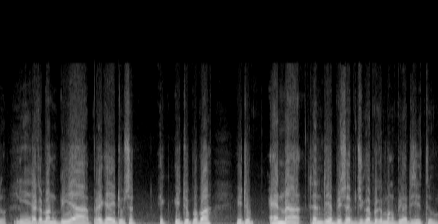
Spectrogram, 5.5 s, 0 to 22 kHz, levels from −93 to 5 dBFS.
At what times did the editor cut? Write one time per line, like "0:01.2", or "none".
none

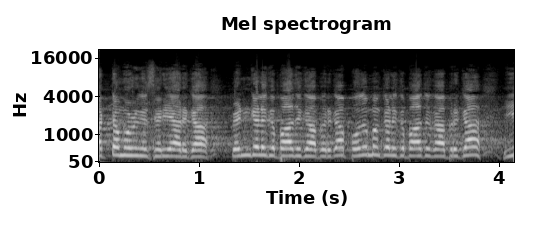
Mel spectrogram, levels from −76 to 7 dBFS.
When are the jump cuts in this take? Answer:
none

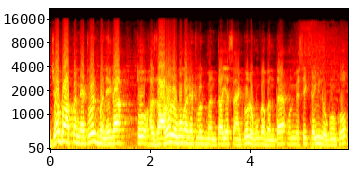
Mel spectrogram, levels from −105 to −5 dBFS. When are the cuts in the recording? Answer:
none

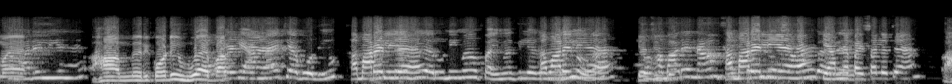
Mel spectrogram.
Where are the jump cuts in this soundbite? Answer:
none

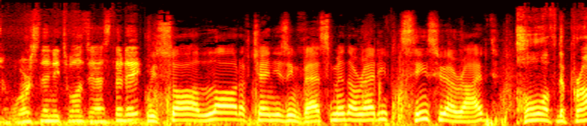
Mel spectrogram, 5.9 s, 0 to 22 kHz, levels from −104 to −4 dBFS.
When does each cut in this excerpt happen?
0:01.4
0:05.1

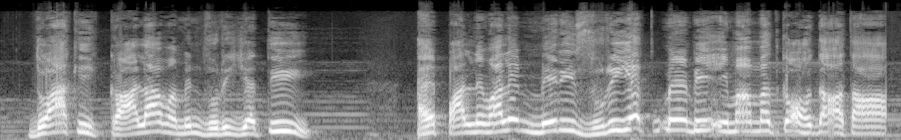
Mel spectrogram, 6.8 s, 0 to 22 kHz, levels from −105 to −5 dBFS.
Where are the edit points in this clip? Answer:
none

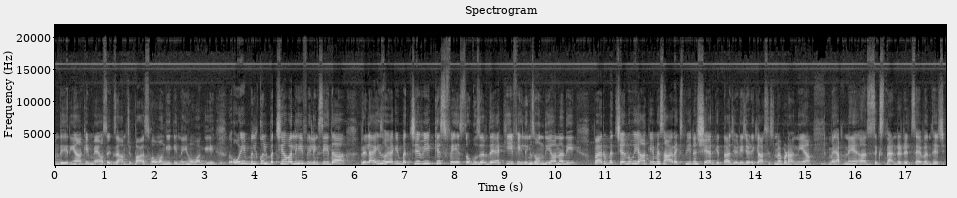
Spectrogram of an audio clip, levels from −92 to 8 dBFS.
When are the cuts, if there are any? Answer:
none

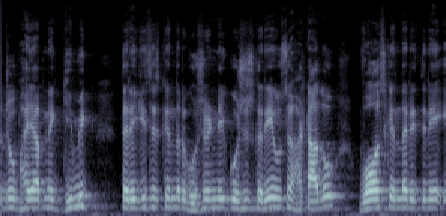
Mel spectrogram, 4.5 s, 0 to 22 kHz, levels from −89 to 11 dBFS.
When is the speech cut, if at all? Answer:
none

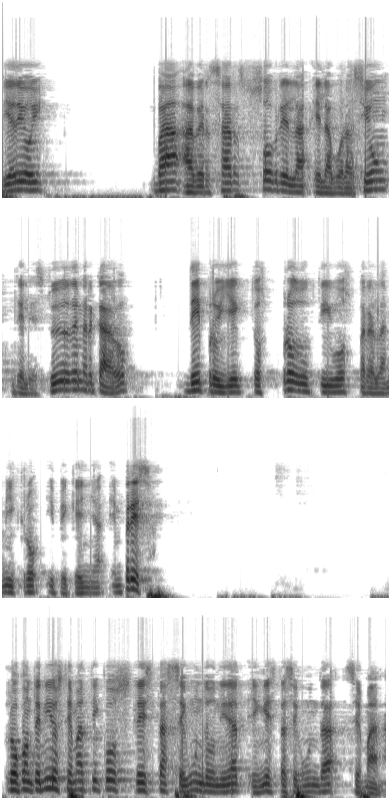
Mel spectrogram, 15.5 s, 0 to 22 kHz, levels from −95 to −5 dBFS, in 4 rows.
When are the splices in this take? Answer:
none

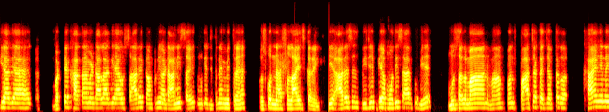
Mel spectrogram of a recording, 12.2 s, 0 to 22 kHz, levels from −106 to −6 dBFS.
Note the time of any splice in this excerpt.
0:06.6

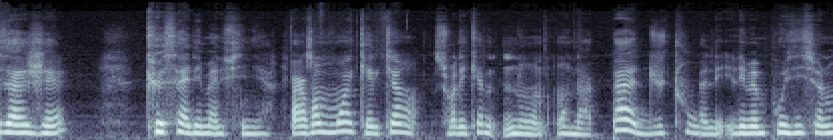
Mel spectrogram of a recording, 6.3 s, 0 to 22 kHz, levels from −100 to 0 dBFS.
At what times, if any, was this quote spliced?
0:02.0

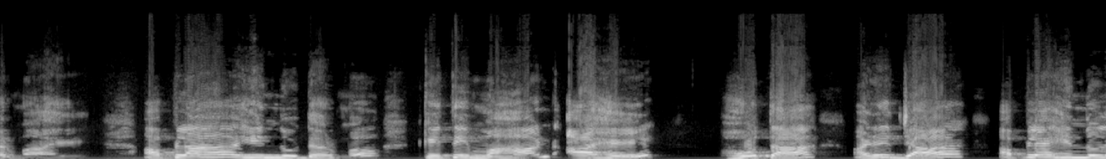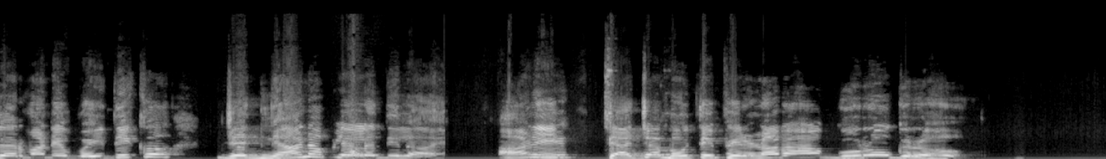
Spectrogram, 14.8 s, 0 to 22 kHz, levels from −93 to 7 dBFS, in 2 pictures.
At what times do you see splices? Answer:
0:10.3

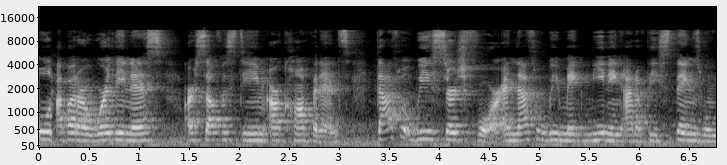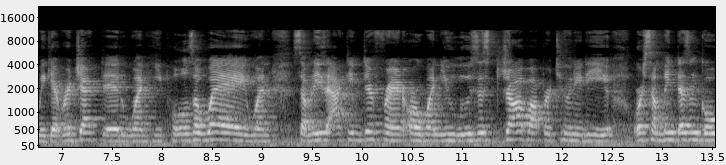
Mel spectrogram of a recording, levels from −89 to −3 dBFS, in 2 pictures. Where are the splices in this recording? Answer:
none

